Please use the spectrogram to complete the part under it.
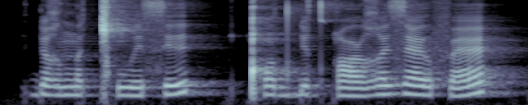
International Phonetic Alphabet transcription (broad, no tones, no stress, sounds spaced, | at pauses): ɠ ɪ ʁ n ʌ ǀʰ u ɪ̯ s ɪ | ǃʰ ɔ d ɠ ɪ d q ə˞ ʁ ɪ z æ ə̯ f æ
